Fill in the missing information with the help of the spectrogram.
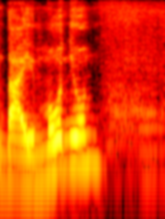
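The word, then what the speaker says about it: δαιμόνιον: tá foi otta né olha o ditongo aqui ó aí as duas vogais são pronunciadas aí dai mo Daemon nion by money on e o que é um daimonion é o demônio tá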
